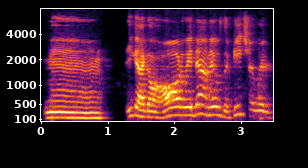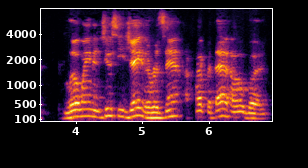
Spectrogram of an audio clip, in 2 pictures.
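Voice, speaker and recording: An American man co-hosting a podcast, giving album reviews in casual, profane, animated and exasperated slangy banter. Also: a little high, normal speed, lo-fi sound.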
